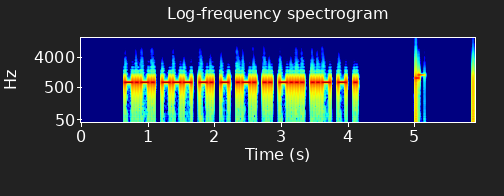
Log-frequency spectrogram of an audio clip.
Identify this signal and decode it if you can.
Morse code, heard as a keyed tone, about 30 wpm, 700 Hz. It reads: CONTRIBUTE
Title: Sentences from Top 1400 Words - New Word Drill Alt - 30wpm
